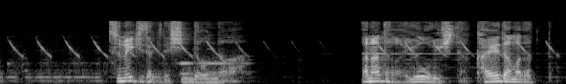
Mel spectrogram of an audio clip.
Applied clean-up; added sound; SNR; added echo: neural mask model RNNoise.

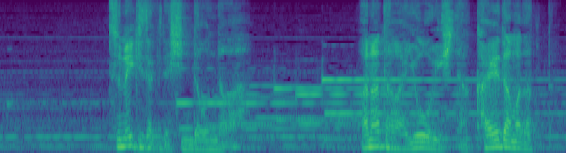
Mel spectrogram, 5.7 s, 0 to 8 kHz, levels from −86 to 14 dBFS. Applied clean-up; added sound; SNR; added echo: none; none; none; none.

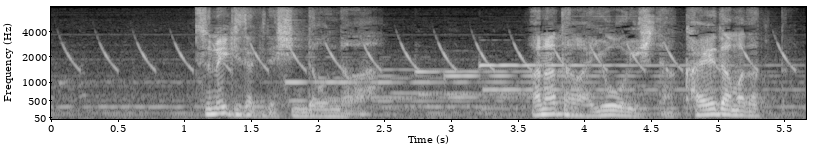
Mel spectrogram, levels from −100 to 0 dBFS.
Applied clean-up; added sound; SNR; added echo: none; Alarm; 13 dB; none.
